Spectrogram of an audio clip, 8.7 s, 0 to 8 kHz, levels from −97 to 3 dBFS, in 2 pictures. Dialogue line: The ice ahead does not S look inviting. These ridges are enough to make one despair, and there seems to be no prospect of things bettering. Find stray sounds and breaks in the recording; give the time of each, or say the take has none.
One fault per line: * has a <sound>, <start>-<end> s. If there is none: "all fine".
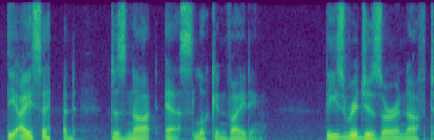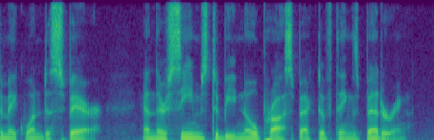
* has a dropout, 0.5-0.6 s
